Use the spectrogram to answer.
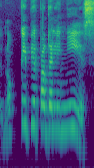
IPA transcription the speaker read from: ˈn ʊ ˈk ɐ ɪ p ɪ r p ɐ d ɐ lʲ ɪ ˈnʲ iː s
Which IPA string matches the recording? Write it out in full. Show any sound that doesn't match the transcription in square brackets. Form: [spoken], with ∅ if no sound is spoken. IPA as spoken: ˈn ʊ ˈk ɐ ɪ p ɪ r p ɐ d ɐ lʲ ɪ ˈnʲ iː s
